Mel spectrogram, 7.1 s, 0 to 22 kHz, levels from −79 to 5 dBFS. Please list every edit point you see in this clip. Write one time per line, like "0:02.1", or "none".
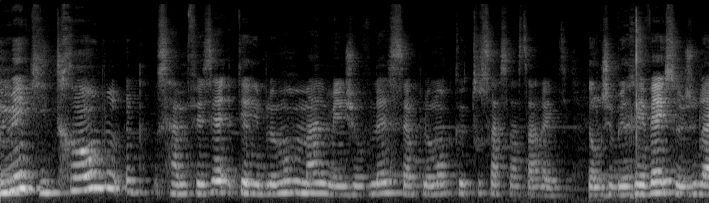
0:01.3
0:05.9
